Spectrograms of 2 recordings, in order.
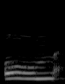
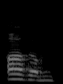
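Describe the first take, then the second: First: The word is said in its Modern Irish form. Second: The word is said in its Old Irish form. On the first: "the pronunciation is uh, Modern Irish" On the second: "which is actually the Old Irish pronunciation"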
